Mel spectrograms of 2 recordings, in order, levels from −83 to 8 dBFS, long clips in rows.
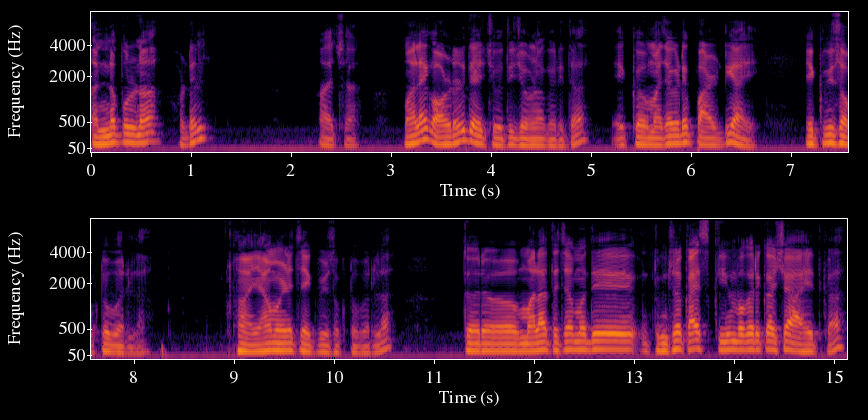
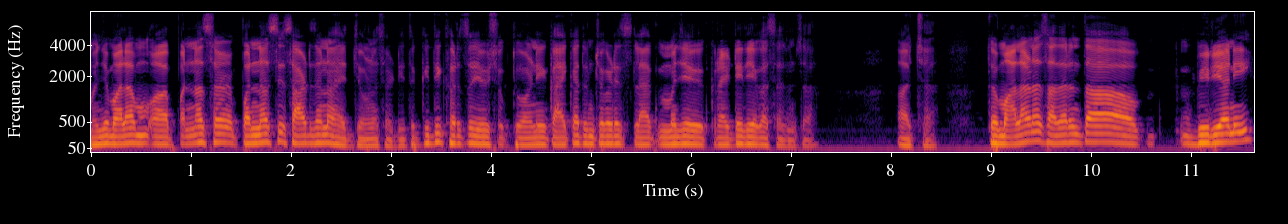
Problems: constant background noise, background conversations at intervals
